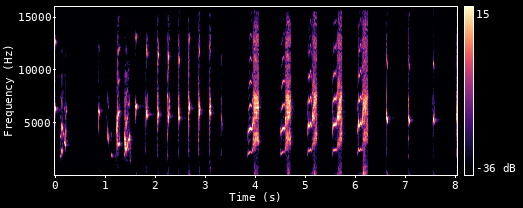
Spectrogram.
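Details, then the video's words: Long-tailed shrike song used to goad unexcited shrikes into response: rapid high clipped notes, then loud harsh rasping bursts about every half second, fading into sparse sharp notes. "Bikin Cendet Loyo Kurang Emosi Agar Segera Terpancing Emosi &Ikut Bunyi"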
